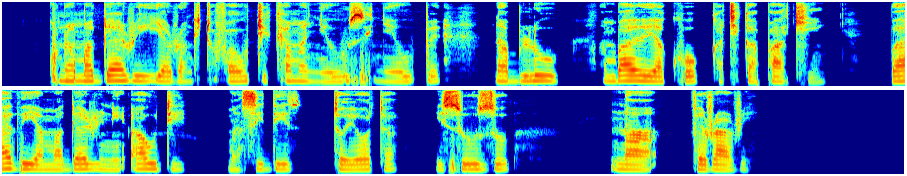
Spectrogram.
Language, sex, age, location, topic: Swahili, female, 18-24, Kisii, finance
